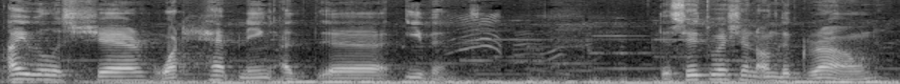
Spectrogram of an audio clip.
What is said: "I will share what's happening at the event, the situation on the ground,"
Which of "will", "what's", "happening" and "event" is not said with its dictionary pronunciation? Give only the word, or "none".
what's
